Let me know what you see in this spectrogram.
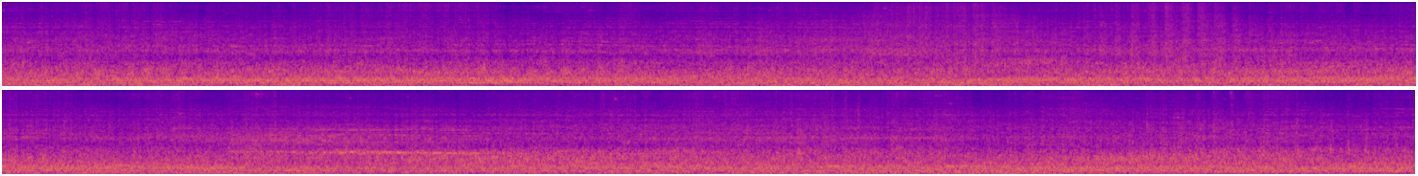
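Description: Freight cars of a passing mixed train (tank cars, gondolas and a lumber-loaded centerbeam flatcar) rolling by close at hand: a steady, loud noise of steel wheels running on the rails.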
